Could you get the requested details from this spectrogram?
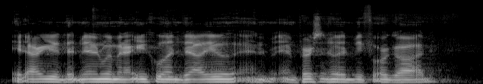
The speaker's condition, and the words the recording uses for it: Parkinson's disease. Writing and speaking is your livelihood, and both are affected by this.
